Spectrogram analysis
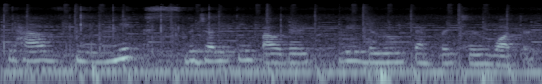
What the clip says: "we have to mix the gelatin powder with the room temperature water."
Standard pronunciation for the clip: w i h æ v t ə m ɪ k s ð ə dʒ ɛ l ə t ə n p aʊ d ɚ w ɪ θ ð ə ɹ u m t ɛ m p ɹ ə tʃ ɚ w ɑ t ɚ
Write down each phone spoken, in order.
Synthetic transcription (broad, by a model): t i h æ v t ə m ɪ k s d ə dʒ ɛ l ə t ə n p aʊ d ɚ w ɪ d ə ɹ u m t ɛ m p ɹ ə s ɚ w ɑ t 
